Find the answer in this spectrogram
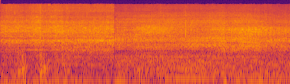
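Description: Steady low rumble of a bus engine running at the open door, with a noisy hiss over it.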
